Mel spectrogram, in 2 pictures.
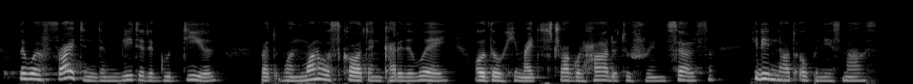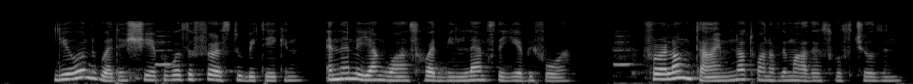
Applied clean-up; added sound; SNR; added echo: classical method log-MMSE.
